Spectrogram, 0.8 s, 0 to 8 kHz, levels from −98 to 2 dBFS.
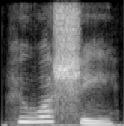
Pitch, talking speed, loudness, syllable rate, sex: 245 Hz, 220 wpm, -11 LUFS, 5.1 syllables/s, female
